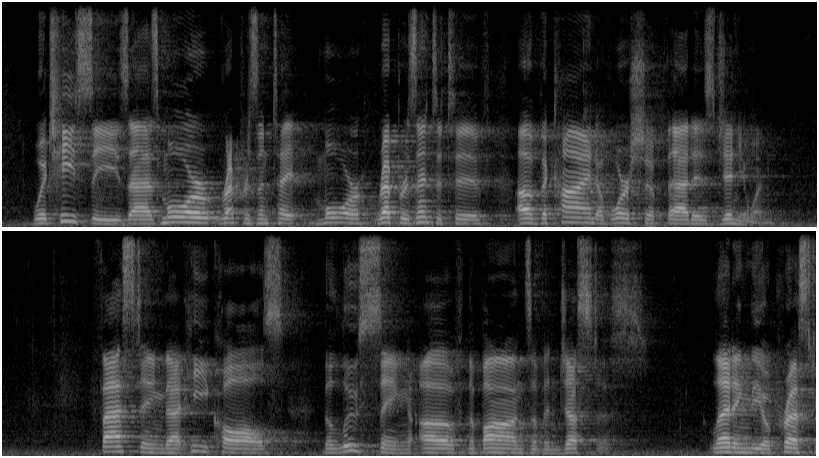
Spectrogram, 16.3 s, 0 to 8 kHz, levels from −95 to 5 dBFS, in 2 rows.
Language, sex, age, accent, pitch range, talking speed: English, male, 30-49, American, 130-165 Hz, 105 wpm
